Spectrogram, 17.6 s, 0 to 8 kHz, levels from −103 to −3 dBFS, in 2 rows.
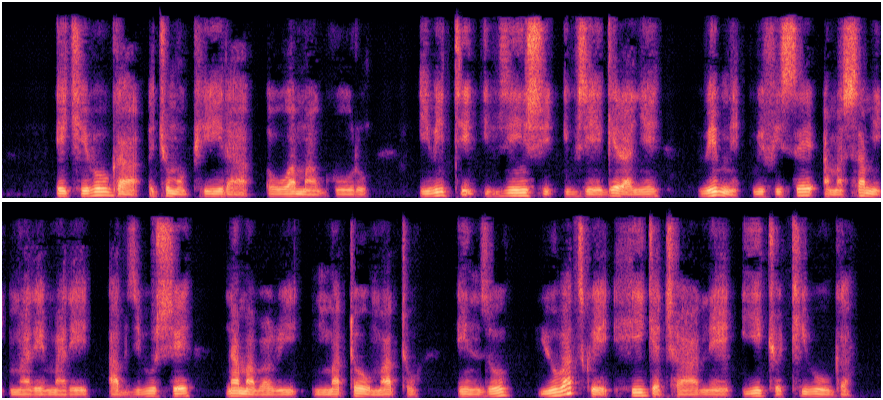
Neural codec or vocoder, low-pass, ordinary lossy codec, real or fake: codec, 16 kHz in and 24 kHz out, 1 kbps, XY-Tokenizer; 7.2 kHz; AAC, 48 kbps; fake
